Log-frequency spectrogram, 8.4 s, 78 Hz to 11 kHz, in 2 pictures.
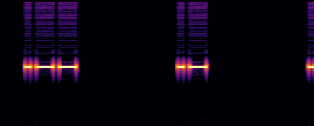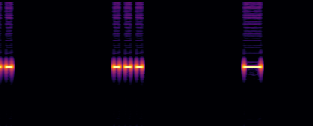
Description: Morse code, heard as a keyed tone, about 16 wpm, spaced as for 5 wpm, 800 Hz. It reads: WAIST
